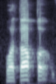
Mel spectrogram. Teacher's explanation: قاف پر جزم ہے تو قاف حرف قلقلہ میں سے تو قلقلہ ہوگا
